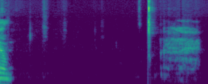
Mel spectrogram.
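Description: Dead silence in a pause of the talk. About one and a half seconds in comes a single sharp click, followed by a short, soft intake of breath just before the speaking resumes.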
